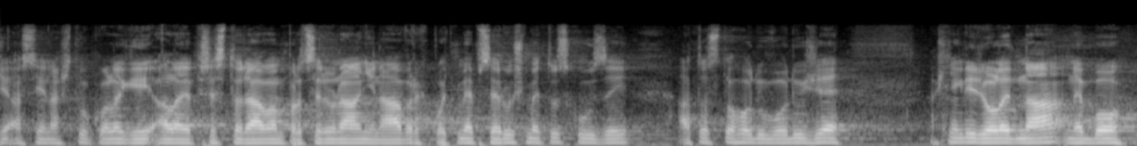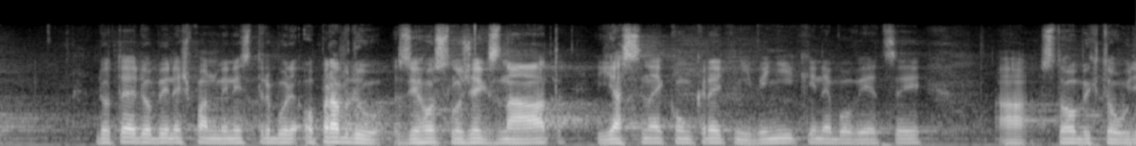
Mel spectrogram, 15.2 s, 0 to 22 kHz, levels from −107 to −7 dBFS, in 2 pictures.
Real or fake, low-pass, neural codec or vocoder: real; 10.8 kHz; none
